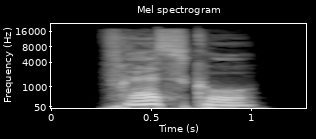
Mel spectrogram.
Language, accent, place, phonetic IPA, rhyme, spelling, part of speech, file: German, Germany, Berlin, [ˈfʁɛsko], -ɛsko, Fresko, noun, De-Fresko.ogg
- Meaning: fresco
